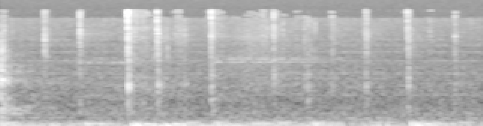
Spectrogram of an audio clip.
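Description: Faint, scattered keystrokes on a computer keyboard: a few separate taps.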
